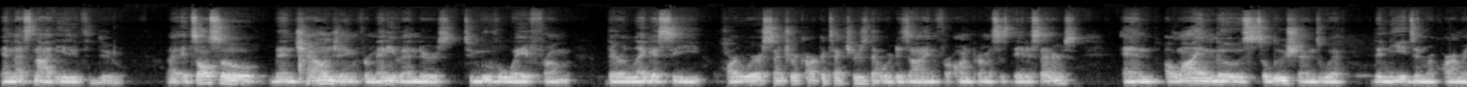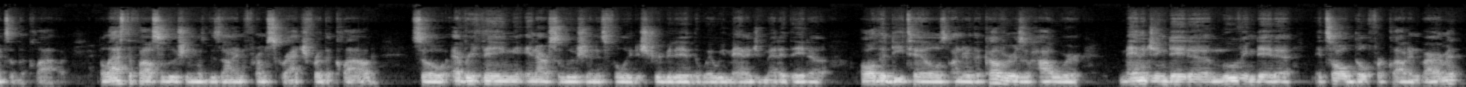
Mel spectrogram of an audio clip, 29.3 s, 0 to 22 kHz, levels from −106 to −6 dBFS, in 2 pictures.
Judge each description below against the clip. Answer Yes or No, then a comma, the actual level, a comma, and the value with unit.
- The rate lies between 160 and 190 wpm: Yes, average, 170 wpm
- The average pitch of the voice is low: Yes, low, 100 Hz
